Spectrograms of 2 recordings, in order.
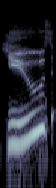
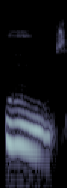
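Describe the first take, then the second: First: A y sound comes before the oo vowel. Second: No y sound comes before the oo vowel. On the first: "instead of use" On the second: "Drop the Y sound before the long U"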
